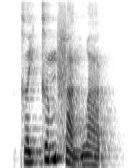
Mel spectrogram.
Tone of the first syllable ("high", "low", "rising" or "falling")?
rising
